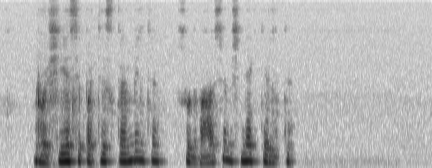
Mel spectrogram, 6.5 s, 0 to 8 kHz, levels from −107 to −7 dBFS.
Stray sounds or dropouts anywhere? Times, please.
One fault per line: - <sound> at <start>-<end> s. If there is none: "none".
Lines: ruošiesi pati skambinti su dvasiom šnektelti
none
